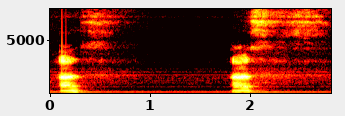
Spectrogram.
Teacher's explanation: Sa, it has hums quality, again the flowing of air, the airflow in the mouth, and we say ath with the soft sound.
